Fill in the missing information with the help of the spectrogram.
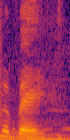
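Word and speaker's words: Nevaeh: It's N-E-V-A-E-H. So whatever y'all want to call it, that's what it is. – It's Neve. – Okay, I'll take Neve.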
